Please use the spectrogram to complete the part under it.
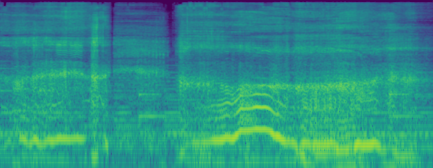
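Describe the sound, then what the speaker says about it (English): A sleeping character snoring and grinding her teeth in the Yumeutsutsu Re:Master video game, heard as drawn-out, close, groaning tones that rise and fall with rough, breathy texture. "I hear snoring and gnashing of teeth like trimmers"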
